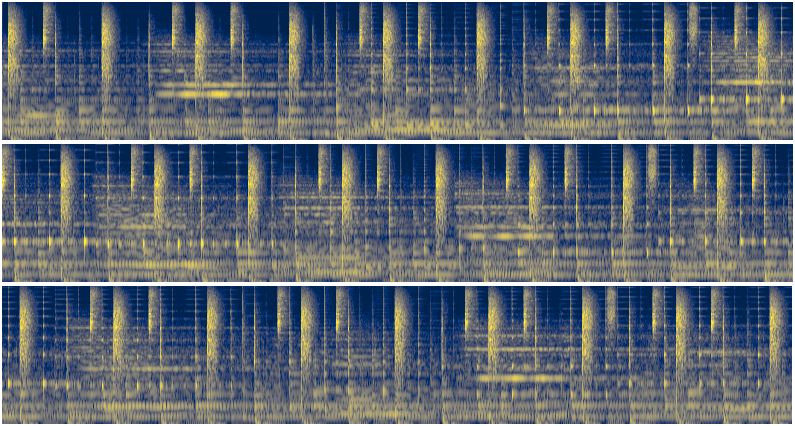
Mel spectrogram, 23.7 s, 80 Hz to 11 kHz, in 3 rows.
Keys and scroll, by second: 5.7 c, 12.5 F9, 15.3 shift+F2, 15.5 Escape, 16.9 F9.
